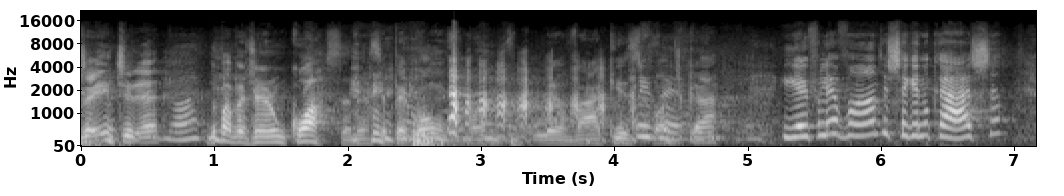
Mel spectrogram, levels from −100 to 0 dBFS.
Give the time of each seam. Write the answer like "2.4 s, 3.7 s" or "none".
1.0 s, 5.2 s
